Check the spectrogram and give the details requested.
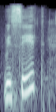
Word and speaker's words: receipt: 영수증 피 발음 안 합니다. 자, 소리, receipt.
